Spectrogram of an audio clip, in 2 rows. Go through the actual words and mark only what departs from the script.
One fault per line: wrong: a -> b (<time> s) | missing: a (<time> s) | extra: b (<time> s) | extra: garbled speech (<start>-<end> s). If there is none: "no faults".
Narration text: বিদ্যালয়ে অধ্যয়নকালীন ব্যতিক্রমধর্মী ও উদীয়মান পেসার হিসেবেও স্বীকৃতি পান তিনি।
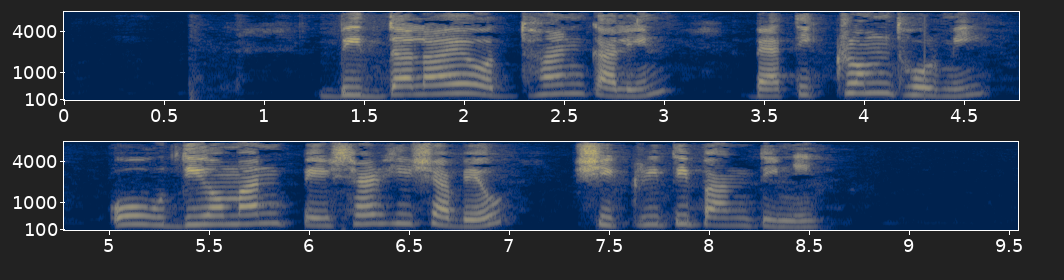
no faults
